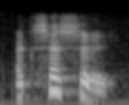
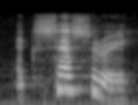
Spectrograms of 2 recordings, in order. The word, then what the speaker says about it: accessory: Accessory. Here, the stress should be on the second syllable, not on the first. The first sound is a centralized short vowel, so accessory is the right pronunciation and not accessory.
